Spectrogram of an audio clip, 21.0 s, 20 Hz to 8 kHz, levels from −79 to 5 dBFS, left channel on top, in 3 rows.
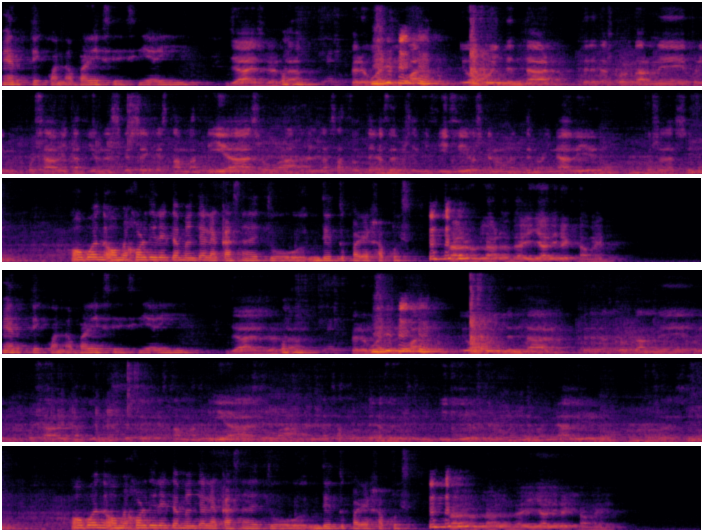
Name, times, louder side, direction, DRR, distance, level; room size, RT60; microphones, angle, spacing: voice 1, 0.0-1.9 2.8-3.1 3.7-4.3 13.8-14.0 14.7-18.7, left 1 dB, 15° left, 7 dB, 1.6 m, -23 dB
sound 1, 1.6-15.8 16.1-17.6 17.8-18.2, equal, 10° right, 7.7 m, -38 dB
voice 2, 2.2-3.0 3.5-4.3 4.6-13.1 13.4-14.0 18.4-20.0, left 2 dB, 70° left, 1 dB, 4.1 m, -30 dB
20.5 x 14.0 x 9.3 m, 0.66 s
head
